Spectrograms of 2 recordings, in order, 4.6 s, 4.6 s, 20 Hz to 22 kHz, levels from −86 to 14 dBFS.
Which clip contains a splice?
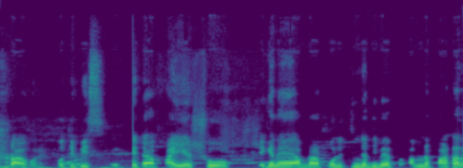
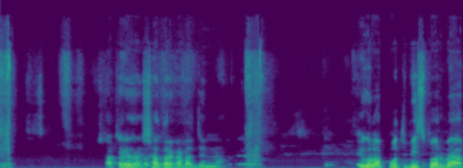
first; 1 cut; at 1.3 s

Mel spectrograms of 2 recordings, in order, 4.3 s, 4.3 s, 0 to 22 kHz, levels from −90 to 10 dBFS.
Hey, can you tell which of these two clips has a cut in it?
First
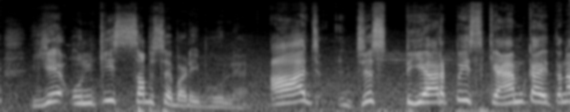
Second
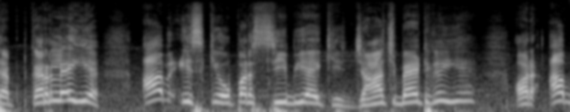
first; 1 cut; at 1.9 s

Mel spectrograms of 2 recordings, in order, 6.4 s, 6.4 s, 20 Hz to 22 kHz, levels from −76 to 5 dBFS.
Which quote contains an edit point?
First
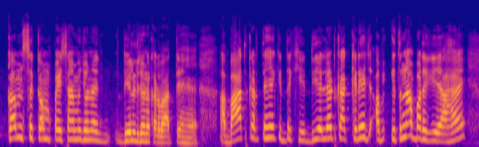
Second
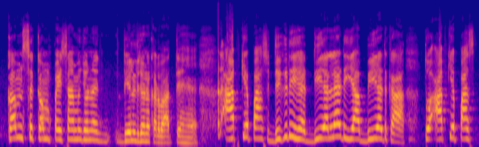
second; 1 cut; at 2.9 s

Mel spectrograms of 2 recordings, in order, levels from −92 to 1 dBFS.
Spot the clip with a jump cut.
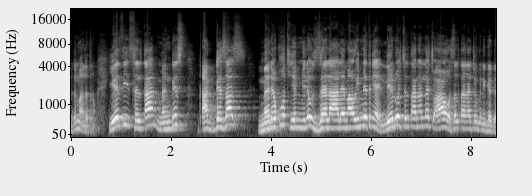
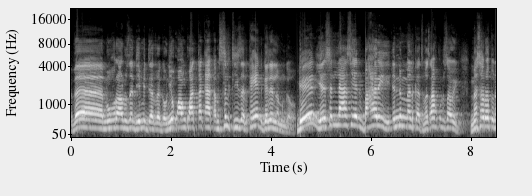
second; 1 cut; at 4.4 s

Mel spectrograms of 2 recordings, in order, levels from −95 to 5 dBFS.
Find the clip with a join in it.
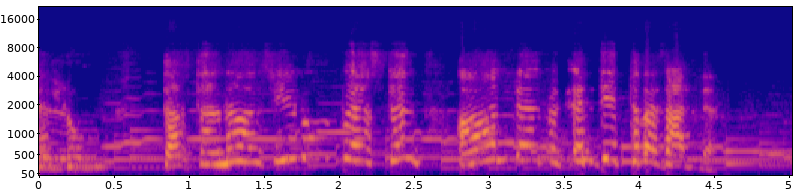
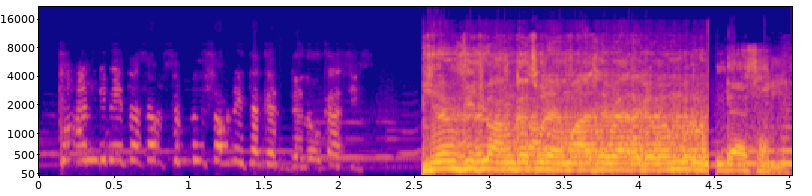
second; 1 cut; at 2.3 s

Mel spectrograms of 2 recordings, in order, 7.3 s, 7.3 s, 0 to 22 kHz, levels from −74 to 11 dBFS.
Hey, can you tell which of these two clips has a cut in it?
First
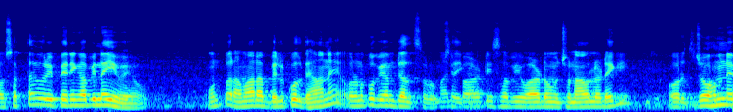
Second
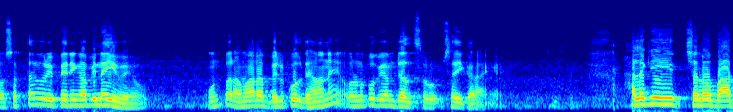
first; 1 cut; at 4.5 s

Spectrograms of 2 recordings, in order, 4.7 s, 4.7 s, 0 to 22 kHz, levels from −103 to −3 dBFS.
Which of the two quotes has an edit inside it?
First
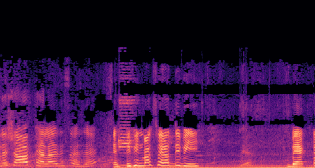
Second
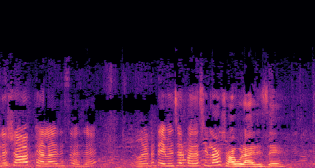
first; 1 cut; at 1.7 s

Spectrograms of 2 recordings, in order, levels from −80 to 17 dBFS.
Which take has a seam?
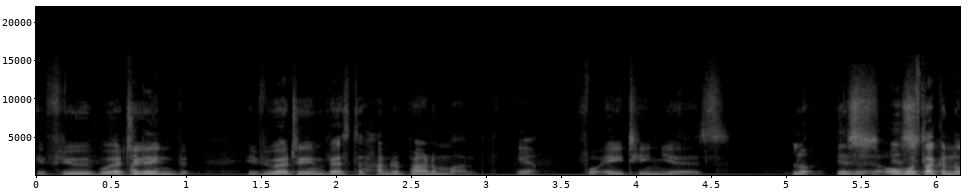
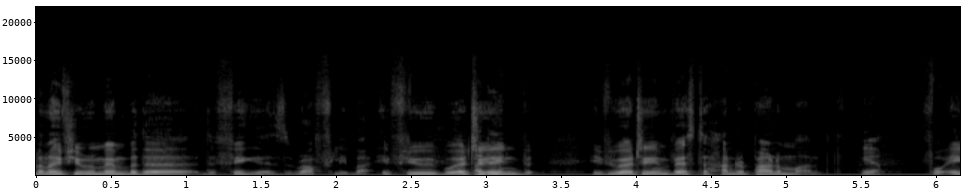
first; 1 cut; at 4.9 s

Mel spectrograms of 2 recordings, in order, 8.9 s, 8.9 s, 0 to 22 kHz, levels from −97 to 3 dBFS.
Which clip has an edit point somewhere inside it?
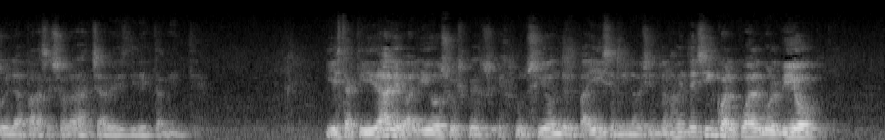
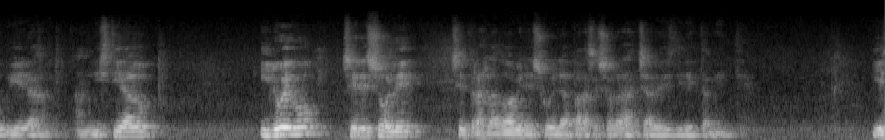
second; 1 cut; at 3.8 s

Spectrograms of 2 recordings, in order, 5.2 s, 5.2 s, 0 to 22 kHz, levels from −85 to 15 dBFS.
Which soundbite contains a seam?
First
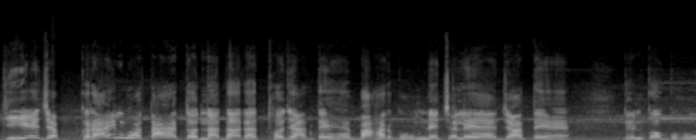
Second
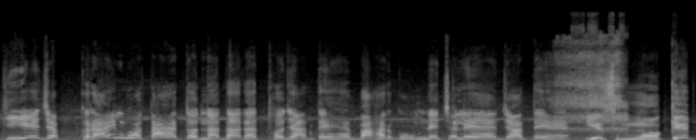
second; 1 cut; at 4.3 s

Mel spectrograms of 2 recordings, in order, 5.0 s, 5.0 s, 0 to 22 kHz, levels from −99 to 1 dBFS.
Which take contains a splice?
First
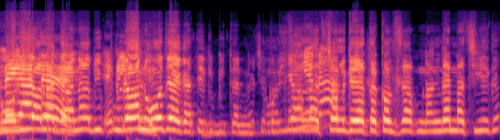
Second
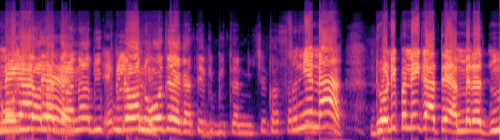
first; 1 cut; at 2.9 s

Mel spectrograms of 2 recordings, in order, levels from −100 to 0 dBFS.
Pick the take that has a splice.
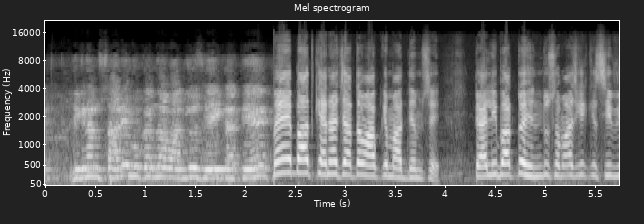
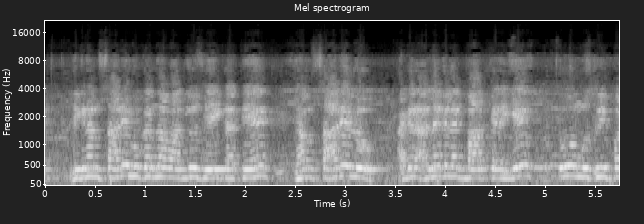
first; 1 cut; at 2.2 s

